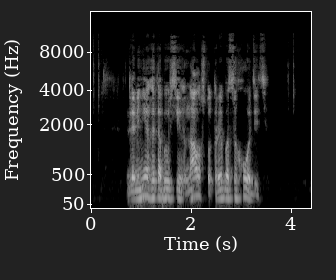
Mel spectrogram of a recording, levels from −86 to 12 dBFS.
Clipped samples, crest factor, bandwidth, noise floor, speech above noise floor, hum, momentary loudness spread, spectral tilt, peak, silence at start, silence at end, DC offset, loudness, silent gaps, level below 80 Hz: under 0.1%; 20 dB; 11.5 kHz; -57 dBFS; 33 dB; none; 9 LU; -4 dB/octave; -6 dBFS; 0.75 s; 0.9 s; under 0.1%; -24 LUFS; none; -66 dBFS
